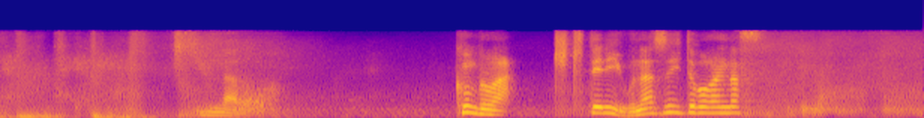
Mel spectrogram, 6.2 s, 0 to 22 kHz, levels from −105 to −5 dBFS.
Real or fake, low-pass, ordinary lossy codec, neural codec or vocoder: fake; 7.2 kHz; AAC, 48 kbps; codec, 24 kHz, 0.9 kbps, WavTokenizer, large speech release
